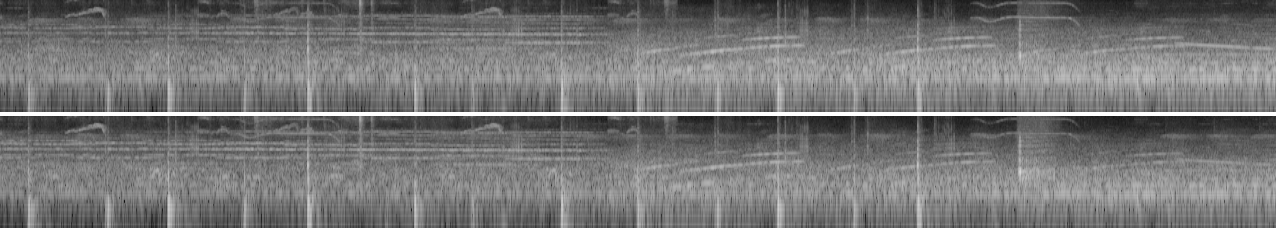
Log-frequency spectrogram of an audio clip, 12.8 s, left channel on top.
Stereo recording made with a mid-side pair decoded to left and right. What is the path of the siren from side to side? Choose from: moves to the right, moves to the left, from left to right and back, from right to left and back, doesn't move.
moves to the left.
